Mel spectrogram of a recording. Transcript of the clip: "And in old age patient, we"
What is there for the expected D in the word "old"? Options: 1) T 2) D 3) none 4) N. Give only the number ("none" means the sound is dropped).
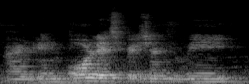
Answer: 3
